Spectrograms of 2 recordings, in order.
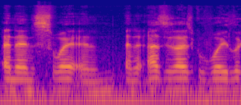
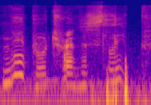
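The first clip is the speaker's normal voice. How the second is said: high-pitched kobold, simple halting speech; 7 semitones higher than usual. Acted. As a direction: play a sleepless kobold in a high voice. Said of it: "he says".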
